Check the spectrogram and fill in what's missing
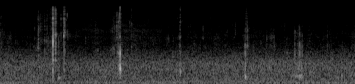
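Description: A fresh raw carrot pulled from a backyard food forest is bitten with a few sharp crunchy snaps, then chewed quietly at close range, with no talking.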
